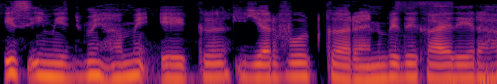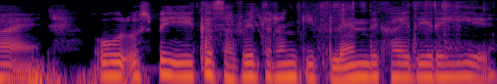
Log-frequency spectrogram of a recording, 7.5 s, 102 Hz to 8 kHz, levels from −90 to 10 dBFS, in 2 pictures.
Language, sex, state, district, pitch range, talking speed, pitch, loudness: Hindi, male, Maharashtra, Pune, 135-150 Hz, 195 wpm, 145 Hz, -33 LUFS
